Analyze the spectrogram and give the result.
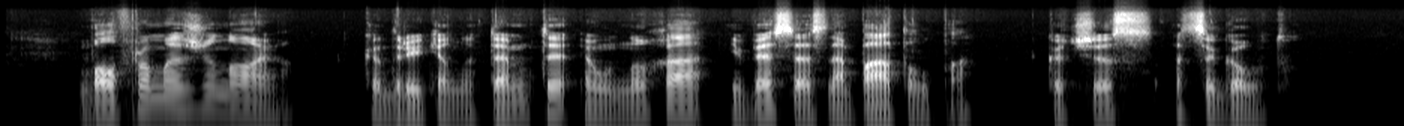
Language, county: Lithuanian, Alytus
